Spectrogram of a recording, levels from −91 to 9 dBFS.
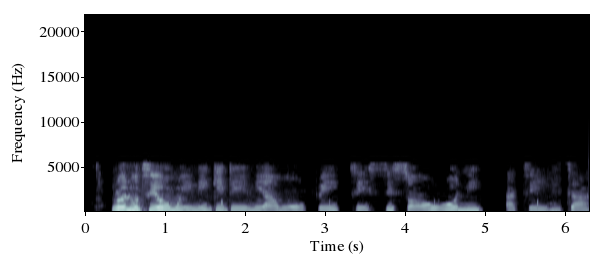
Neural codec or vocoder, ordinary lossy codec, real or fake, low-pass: none; MP3, 48 kbps; real; 5.4 kHz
